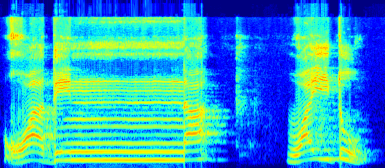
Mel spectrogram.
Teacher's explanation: یہاں پہ دال کے نیچے دو زیر ہے، ادغام یرملون ہوگا، دو زیر کی تنوین کے بعد نون آ رہا ہے حروف یرملون میں سے، اس لیے یہاں پہ ایک الف کی مقدار غنہ بھی کیا جائے گا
